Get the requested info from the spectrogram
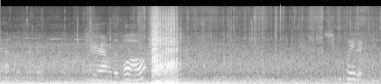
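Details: Six-year-old bay Thoroughbred mare with two white rear socks, never raced, kept at a home in Graham-Kapowsin, Washington; a short wavering whinny with quivering stacked tones, then a loud breathy snort, over a steady low hum and faint talk.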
